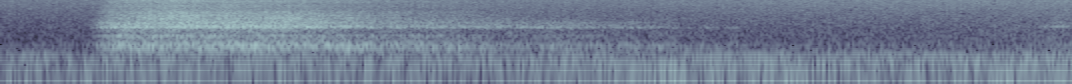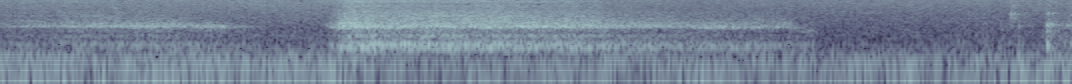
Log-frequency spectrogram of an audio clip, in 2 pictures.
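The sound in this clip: Deep, deliberate breathing during a guided breathing exercise, drawn in with effort and released unforced: long, airy breaths, two loud ones framing a softer, shorter breath, with no talk.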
